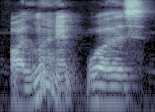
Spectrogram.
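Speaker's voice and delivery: ordinary talk, nothing marked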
